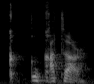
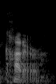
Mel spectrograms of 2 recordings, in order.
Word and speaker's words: Qatar: But that is closer to their pronunciation, which is a guttural Qatar. Qatar. We don't have that sound in the English language, and so we say Qatar.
